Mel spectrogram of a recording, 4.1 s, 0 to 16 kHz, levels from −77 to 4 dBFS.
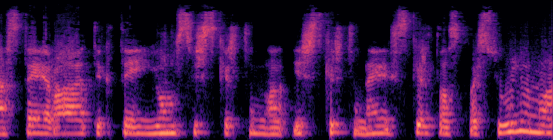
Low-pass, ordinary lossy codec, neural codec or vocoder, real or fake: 14.4 kHz; MP3, 64 kbps; vocoder, 44.1 kHz, 128 mel bands, Pupu-Vocoder; fake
